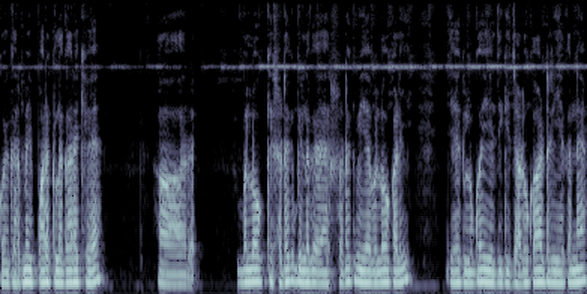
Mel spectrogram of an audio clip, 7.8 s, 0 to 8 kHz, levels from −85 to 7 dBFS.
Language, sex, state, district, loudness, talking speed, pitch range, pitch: Rajasthani, male, Rajasthan, Nagaur, -16 LUFS, 235 wpm, 105-125 Hz, 115 Hz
